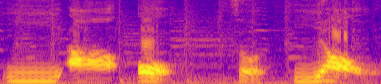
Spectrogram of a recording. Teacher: some people argue that Mandarin Chinese, which is also my mother tongue, has some form of triphthongs, such as the word for smile.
